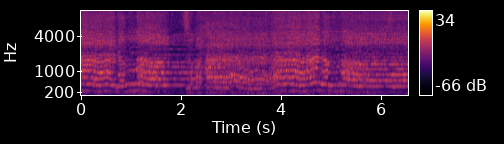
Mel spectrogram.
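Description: Melodic vocal chanting as a background soundtrack: a single voice holding long, wavering notes with ornamented turns in pitch, in phrases of a second or two with brief breaths between.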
